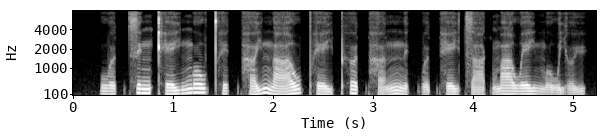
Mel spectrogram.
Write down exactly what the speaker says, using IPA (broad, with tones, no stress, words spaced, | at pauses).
wɵ˨t̚t͡sɪ˥ŋ kʰe˨˧jŋo˥wt̪ʰɪ˨˥k̚ hɐ˨˥jn̪aː˨˥wpʰe˨j pʰɵ˥t̚hɐ˨˥nn̪ɪ˨k̚ wɵ˨t̚he˧jt͡saː˨k̚ maː˥we˥jmo˨wjɵ˨˥ɥ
